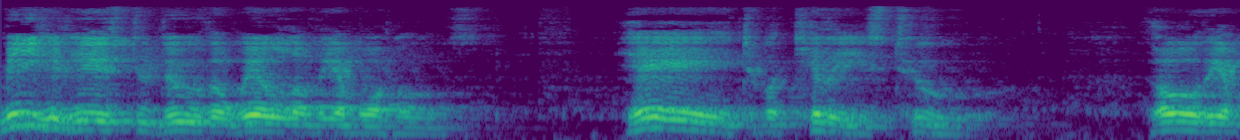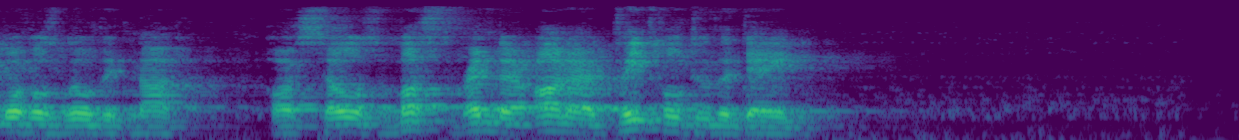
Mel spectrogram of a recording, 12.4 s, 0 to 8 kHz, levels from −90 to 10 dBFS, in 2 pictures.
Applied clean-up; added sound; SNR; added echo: none; none; none; reverberation time 0.7 s.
